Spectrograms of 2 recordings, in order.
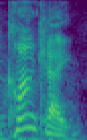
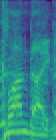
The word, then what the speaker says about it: Cronkite: I thought he said Klondike.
